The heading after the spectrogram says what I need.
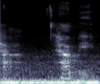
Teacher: in the word happy, the stress is on that first syllable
